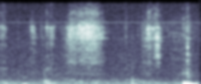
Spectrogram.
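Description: Faint scratching of a pen writing on a workbook page in short strokes, with a brief soft thump near the end.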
